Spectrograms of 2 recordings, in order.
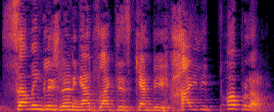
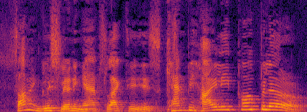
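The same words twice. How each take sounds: First: It is shouted in an angry, exasperated voice. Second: It is said in a sad, regretful voice.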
